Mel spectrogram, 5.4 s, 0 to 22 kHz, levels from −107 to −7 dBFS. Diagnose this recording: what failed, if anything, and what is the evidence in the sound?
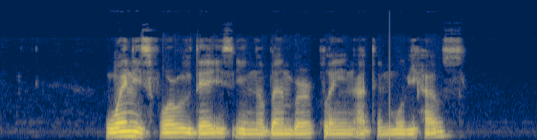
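A repeated buffer at 3.89 s points to the driver or buffer stage: new audio arrived late, so one 10 ms block played twice, with no audio lost. It is heard as a brief click or buzz. The waveform shows the same short segment twice with a hard seam, and the spectrogram shows a thin vertical line.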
